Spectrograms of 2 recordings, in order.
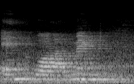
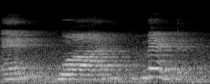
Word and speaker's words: environment: Here the N is silent, so you will be missing it most of the time.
